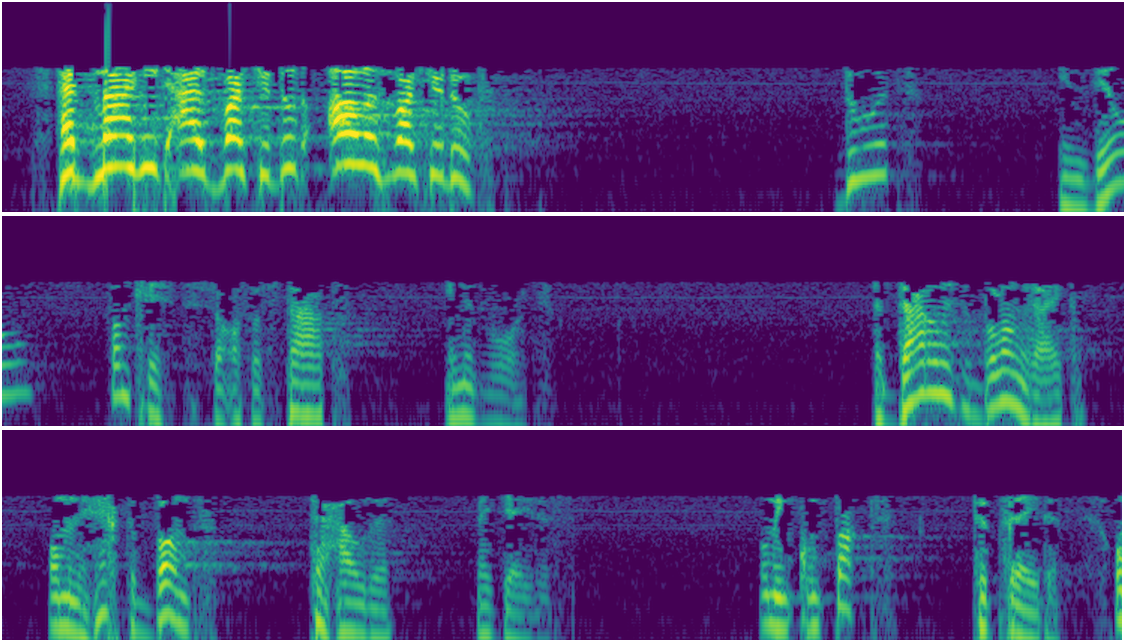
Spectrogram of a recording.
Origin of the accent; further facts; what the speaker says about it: Rotterdam, South Holland, Netherlands; Ik ben namelijk opgegroeid in de stad, ik kom uit Rotterdam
